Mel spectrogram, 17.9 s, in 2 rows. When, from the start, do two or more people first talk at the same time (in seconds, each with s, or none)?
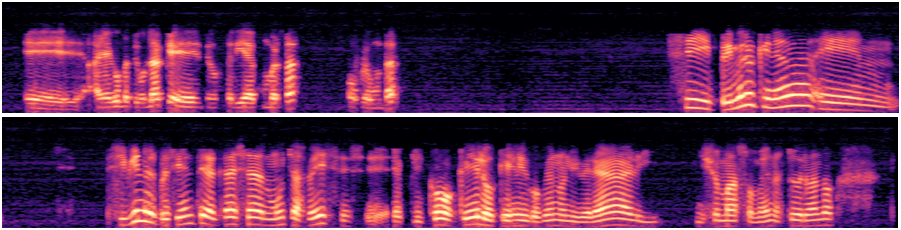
none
